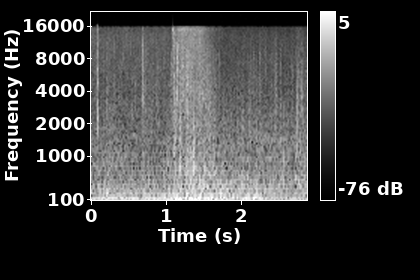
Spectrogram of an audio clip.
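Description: A grappling line whooshes upward.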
